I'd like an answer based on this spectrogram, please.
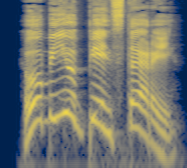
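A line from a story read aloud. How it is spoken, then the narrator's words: Yelling. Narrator (Russian): заорал он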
